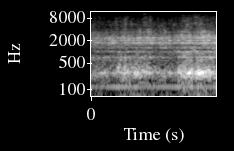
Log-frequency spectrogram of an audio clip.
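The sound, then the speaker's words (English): A toilet being flushed again and again until it overflows, with water spilling everywhere. Steady rushing water fills the whole clip and swells louder toward the end, with no voices. “let me stop flushing the toilet. There's water everywhere.”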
